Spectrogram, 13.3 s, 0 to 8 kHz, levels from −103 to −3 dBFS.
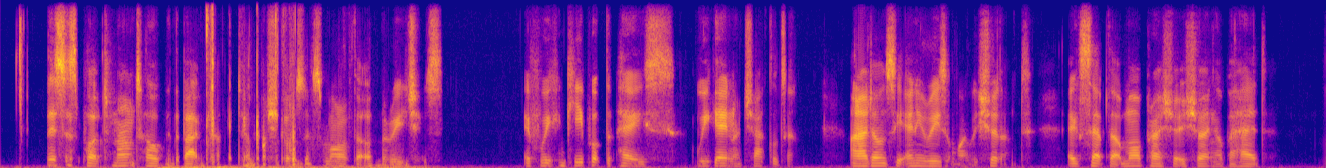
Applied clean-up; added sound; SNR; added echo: neural diffusion model UNIVERSE++.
